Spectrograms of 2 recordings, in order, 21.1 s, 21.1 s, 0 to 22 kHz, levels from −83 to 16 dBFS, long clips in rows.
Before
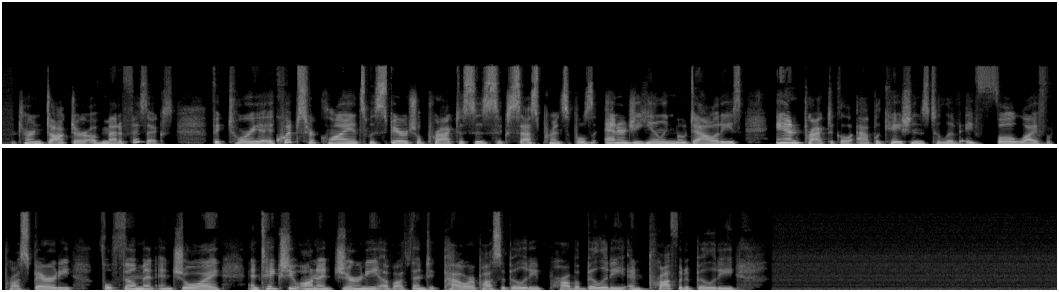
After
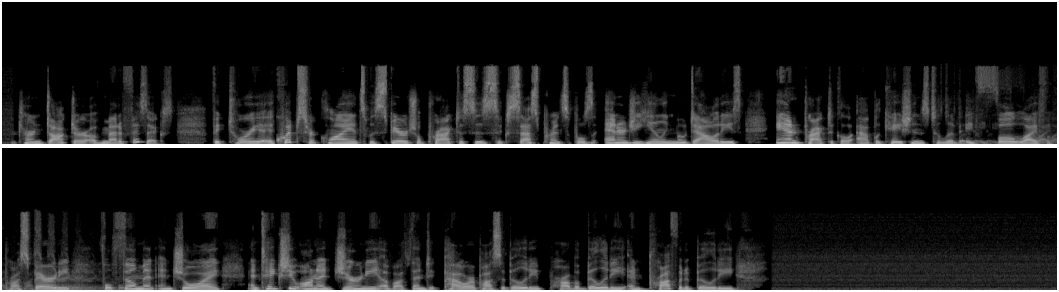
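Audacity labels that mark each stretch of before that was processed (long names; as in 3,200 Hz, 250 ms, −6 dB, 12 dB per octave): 9.250000	11.850000	feedback echo with a swinging delay time 134 ms, feedback 51%, depth 76 cents, level −16.5 dB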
